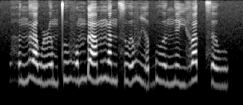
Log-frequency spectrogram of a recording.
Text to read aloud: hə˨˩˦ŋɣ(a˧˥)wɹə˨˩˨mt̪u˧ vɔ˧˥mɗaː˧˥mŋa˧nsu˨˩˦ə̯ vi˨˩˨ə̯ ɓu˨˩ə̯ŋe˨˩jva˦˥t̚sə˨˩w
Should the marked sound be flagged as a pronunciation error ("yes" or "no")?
yes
